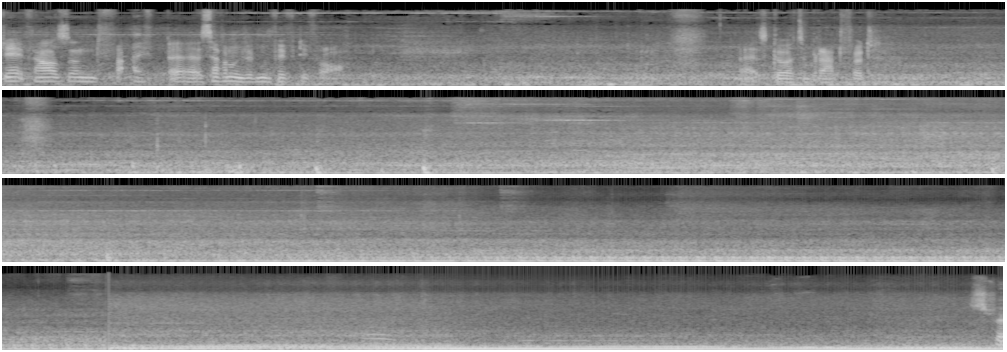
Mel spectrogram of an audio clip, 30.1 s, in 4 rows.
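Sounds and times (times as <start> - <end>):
wheel and rail noise: 0.6 - 30.0
diesel engine hum: 4.9 - 30.0
deep engine hum: 17.8 - 30.0.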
